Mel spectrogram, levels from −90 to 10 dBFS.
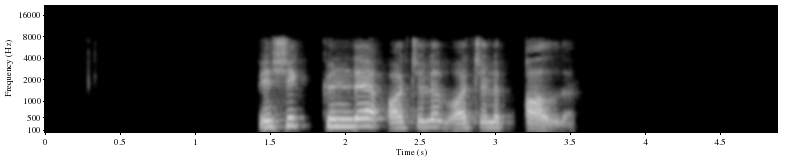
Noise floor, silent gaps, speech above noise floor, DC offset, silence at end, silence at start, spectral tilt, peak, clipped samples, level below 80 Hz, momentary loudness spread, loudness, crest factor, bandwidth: under -90 dBFS; 1.78-1.85 s, 3.13-3.19 s; over 75 dB; under 0.1%; 1.35 s; 1.45 s; -4 dB/octave; -2 dBFS; under 0.1%; -62 dBFS; 8 LU; -16 LUFS; 18 dB; 8.2 kHz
